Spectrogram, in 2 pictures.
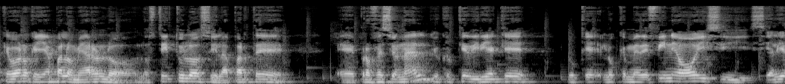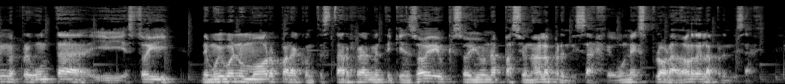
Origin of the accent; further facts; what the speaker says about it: northern Mexico, Mexico; accent: norteño, golpeado; Soy norteño, hablo así golpeado.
